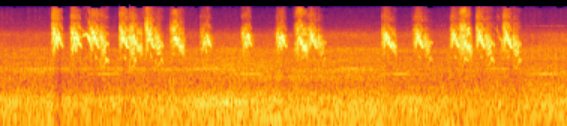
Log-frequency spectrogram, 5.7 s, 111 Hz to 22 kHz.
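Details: Sparrows gathering at a shrine (Tenmangū) to be fed, 7 October 2020; sharp, high chirps come in quick runs of two or three, roughly twenty notes in six seconds, with steady low background noise.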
